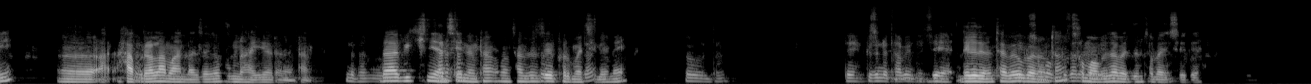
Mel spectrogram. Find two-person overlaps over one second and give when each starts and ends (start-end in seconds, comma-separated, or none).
10.2-11.8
